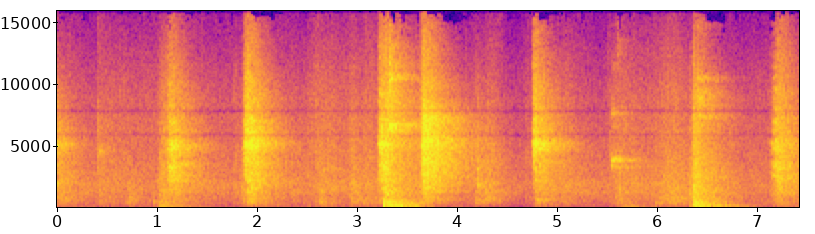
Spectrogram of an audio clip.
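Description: Bare feet stamp and slide on a wooden floor.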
